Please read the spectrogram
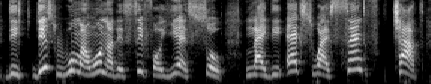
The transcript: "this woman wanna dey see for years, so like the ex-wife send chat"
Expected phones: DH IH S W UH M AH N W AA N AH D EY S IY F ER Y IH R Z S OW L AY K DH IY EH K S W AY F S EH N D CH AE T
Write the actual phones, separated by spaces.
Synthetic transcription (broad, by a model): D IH S W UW M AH N W AA N AH D EY S IY F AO Y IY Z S OW L AY K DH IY EH K S W AY F S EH N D CH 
